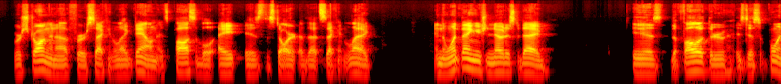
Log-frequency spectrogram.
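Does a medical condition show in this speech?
No.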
